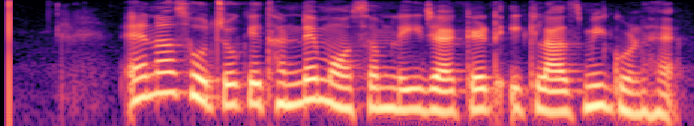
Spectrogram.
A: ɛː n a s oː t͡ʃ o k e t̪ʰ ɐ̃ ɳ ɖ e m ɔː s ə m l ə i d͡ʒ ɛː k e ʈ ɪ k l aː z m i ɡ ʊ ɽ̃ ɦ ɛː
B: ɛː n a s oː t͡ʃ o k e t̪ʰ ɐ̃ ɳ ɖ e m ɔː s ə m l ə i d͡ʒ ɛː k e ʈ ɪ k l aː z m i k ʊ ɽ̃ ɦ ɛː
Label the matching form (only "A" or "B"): A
